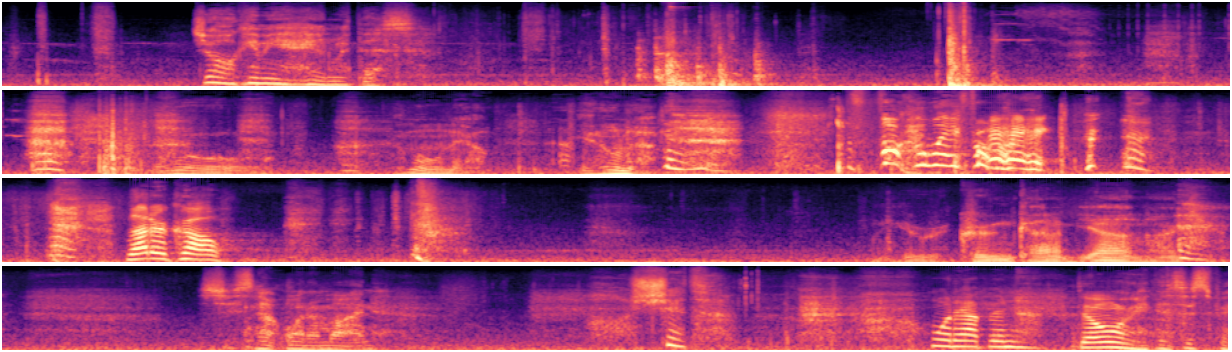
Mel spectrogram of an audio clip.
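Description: A woman speaks urgently, close by.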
